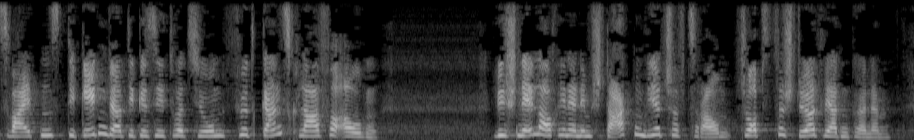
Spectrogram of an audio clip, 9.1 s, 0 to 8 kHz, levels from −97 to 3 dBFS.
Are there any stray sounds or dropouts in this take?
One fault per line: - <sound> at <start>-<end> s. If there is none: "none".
none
